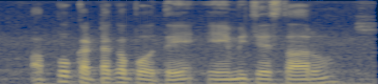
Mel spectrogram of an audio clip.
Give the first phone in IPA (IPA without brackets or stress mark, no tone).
ɐ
